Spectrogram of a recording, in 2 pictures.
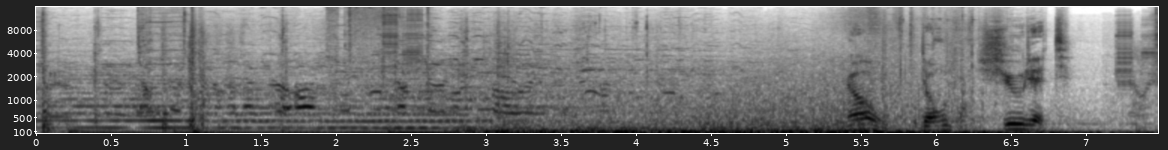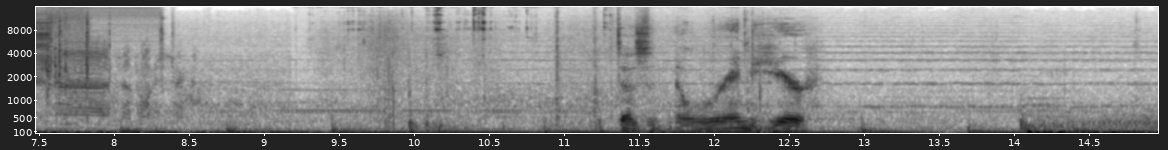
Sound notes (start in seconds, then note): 0.2 ominous music; 0.2 police radio chattering; 7.5 robot whirring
